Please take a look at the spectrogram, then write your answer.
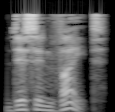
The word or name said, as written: disinvite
